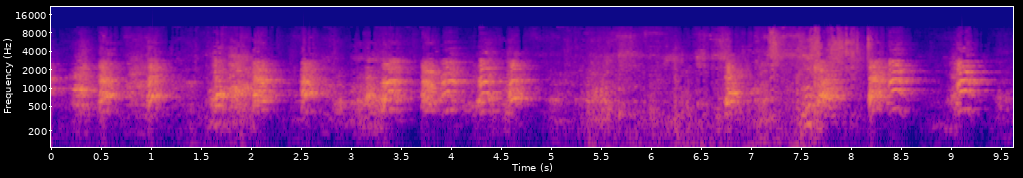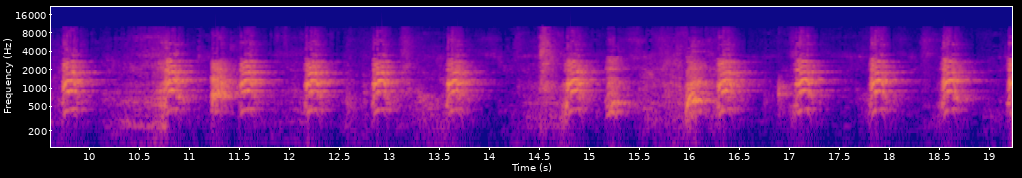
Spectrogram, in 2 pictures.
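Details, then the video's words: Boxer dogs Elsie, Gertrude, Bowling and Cierra at play in an indoor play room, four animals together; hoarse growly barks come in quick rhythmic bursts, jumbled and overlapping at first, then more evenly spaced. "4 boxer dogs playing"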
